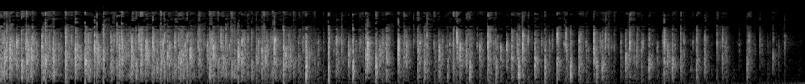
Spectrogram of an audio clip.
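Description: Audience applauding, a dense clatter of many hands that thins out and dies away near the end.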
